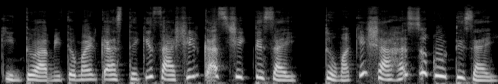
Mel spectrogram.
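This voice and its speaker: A sensible young cartoon wife, speaks in a fairly high, very animated voice. She is earnest and gently chiding. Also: fairly quick, no room sound, studio quality. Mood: helpful, earnest. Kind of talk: Bengali cartoon moral-tale acting.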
